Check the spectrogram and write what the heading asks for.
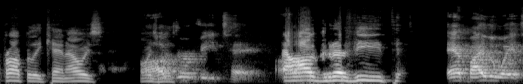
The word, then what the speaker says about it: Agravitae: Agravitae.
